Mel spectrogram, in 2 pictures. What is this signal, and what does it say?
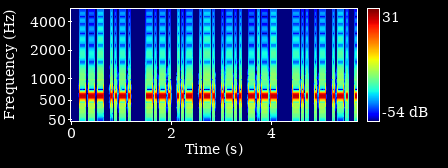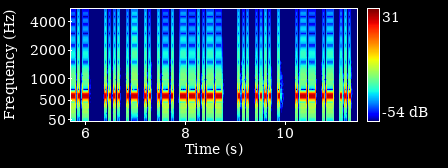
Morse code, heard as a keyed tone, about 27 wpm, 600 Hz. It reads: OF CURLY DARK HAIR, SHE WAS
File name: Never 0027wpm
